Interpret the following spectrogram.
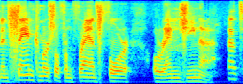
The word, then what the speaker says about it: Orangina: The number one most special thing on the net today, though, is an insane commercial from France for Orangina. That's right, Orangina. This commercial is much Orangia.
